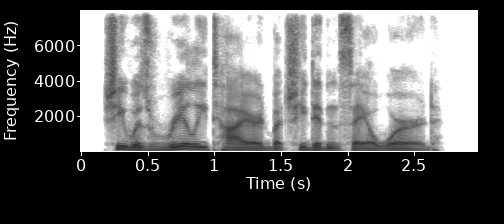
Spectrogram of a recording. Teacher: Notice how really, didn't, and word are stressed while other words are softer.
